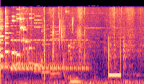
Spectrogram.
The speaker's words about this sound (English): Okay, we are dialing.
